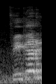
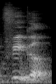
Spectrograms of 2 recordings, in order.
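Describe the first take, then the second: First: "फिगर" ending in a clear r; wrong pronunciation. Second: "फिगर" as fig-uh, no final r; correct pronunciation. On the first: Teacher rejects it for learners, r-ending "फिगर". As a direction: sound the last r of "फिगर". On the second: Teacher corrects learners, r-less "फिगर". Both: Shown as a demonstration. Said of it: "फिगर नहीं".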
